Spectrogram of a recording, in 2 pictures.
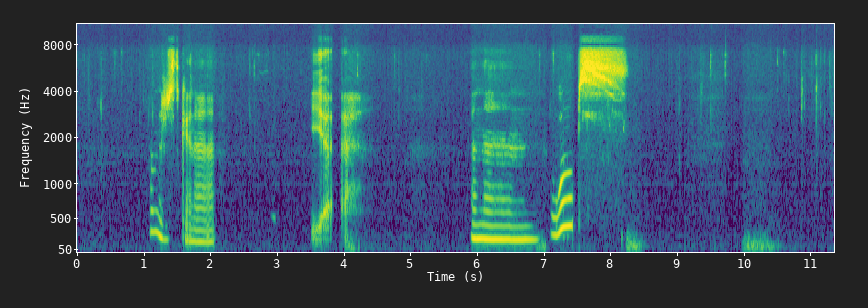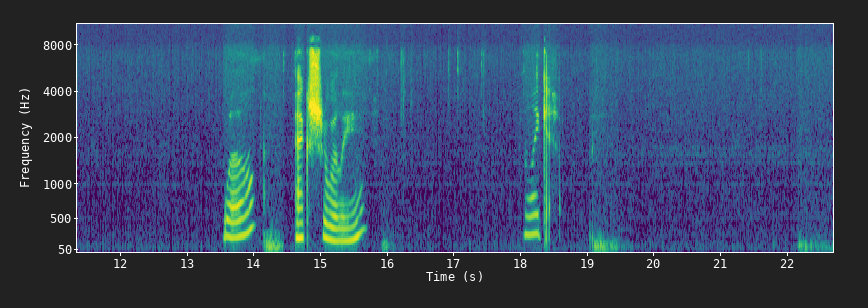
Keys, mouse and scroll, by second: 0.1 3, 0.6 click, 1.3 shift+click, 1.8 x, 2.6-5.6 middle drag, 9.5-10.5 middle drag, 10.5 click, 10.9 g, 15.8 click, 16.2 g, 17.4-20.6 middle drag, 21.5-22.3 scroll down 1.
